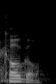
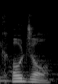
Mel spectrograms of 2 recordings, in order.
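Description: First: The G is pronounced as a hard G. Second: The G is pronounced as a soft G. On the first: The speaker calls it right. "I say Kogel" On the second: The speaker calls it wrong. "You said Kogel. And I've literally said to you at least 500 times that it's a hard G"

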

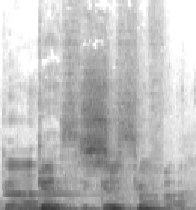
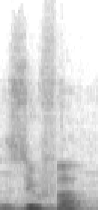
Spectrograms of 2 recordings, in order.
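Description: First: The word begins with a G sound. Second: The word begins with a Z sound. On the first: The speaker calls it wrong. "it looks like" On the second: The speaker calls it right. "I understand it's pronounced Zufa"

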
